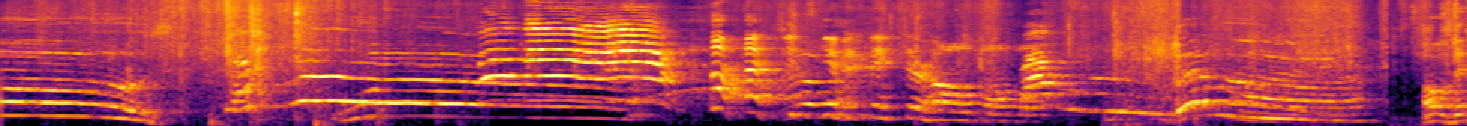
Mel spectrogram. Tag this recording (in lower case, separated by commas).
speech, inside a small room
